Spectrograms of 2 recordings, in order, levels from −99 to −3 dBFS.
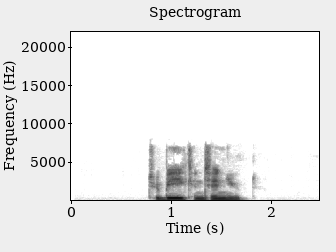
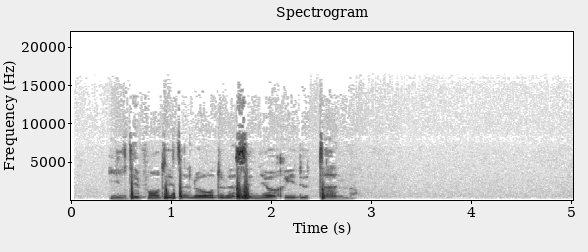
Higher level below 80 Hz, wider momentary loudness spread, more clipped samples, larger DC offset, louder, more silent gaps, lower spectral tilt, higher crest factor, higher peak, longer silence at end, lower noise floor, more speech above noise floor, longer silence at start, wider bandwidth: first, -56 dBFS vs -72 dBFS; second, 14 LU vs 17 LU; neither; neither; about the same, -19 LUFS vs -21 LUFS; neither; first, -7 dB/octave vs -1 dB/octave; second, 18 dB vs 24 dB; second, -4 dBFS vs 0 dBFS; second, 0.8 s vs 2.3 s; first, -85 dBFS vs -67 dBFS; first, 67 dB vs 45 dB; first, 0.8 s vs 0.4 s; second, 7.4 kHz vs 15 kHz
